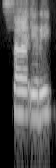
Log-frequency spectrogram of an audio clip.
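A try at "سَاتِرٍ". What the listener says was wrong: Satirin. Bu huruf ta itu bukan hamzah.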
